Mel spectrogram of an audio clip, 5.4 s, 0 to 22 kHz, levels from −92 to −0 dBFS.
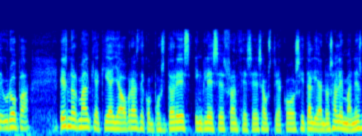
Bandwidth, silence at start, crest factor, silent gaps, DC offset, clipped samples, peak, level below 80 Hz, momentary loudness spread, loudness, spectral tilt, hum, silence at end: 10 kHz; 0 s; 16 dB; none; under 0.1%; under 0.1%; -18 dBFS; -68 dBFS; 6 LU; -34 LUFS; -6 dB/octave; none; 0 s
